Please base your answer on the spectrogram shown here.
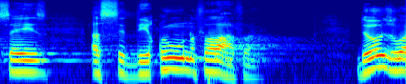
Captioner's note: Arabic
